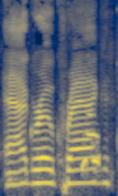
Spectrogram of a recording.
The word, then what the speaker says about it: Aggro Crag: Am I saying it right? Aggro crag? – Yes. Yeah.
